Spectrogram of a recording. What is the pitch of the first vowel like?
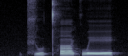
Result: low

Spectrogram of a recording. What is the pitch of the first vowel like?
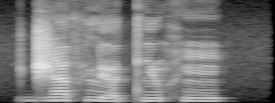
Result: high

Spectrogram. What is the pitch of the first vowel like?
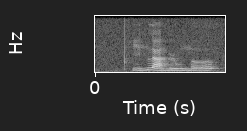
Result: rising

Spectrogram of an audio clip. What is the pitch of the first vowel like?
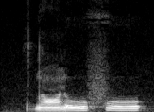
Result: low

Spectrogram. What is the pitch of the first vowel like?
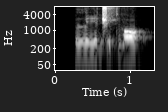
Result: high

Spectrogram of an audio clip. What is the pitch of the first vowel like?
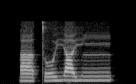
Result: low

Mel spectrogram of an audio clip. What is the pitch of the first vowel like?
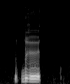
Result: low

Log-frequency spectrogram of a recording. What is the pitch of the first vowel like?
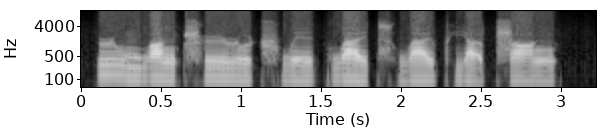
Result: falling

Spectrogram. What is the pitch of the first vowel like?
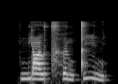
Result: rising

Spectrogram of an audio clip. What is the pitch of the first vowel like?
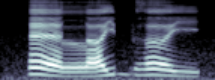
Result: falling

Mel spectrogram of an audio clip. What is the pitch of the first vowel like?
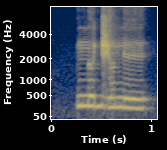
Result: high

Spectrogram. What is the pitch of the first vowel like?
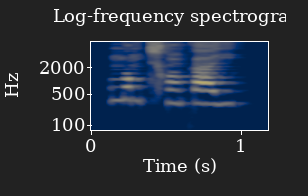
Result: falling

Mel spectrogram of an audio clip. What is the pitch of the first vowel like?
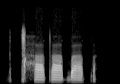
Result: low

